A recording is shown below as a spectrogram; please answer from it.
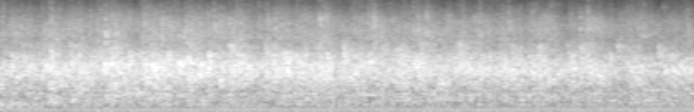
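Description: Audience at a national environmental health excellence awards ceremony gives a steady round of applause, dense continuous clapping at even loudness throughout, with no talk over it.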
